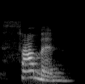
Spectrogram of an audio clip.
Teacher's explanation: the correct pronunciation is salmon with a silent L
